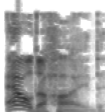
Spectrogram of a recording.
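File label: "aldehyde", British English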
